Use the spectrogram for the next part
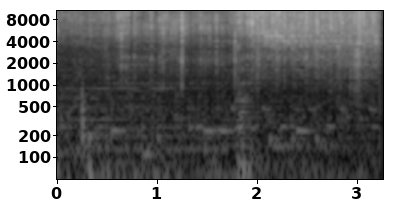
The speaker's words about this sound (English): That cast iron skillet is exactly where you want to be. So I'm going to... Oh, yeah. You hear that sizzle?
